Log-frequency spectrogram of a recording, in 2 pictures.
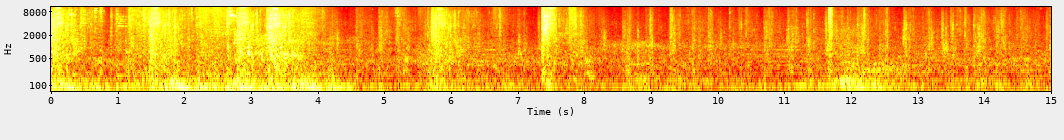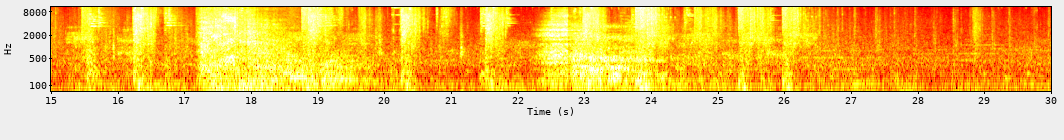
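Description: Game sound effects of spells and fighting burst and clash.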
